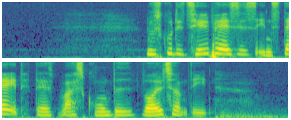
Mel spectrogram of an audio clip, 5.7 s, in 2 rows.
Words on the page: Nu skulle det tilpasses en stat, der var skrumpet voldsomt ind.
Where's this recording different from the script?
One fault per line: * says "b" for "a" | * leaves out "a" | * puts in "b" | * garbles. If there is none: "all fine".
all fine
